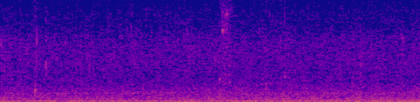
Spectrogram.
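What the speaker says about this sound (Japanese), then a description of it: "雨降ってるな。" Steady rain falls in the survival video game Rust, a faint, even hiss of drops that continues without a break and with no other sound.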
